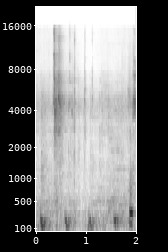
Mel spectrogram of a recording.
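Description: Plastic or wooden clothes hangers clicking and scraping on a metal clothing rail as garments are handled, in short bursts about half a second and a second in. Behind them, shop music with a beat about twice a second.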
